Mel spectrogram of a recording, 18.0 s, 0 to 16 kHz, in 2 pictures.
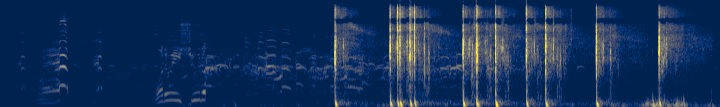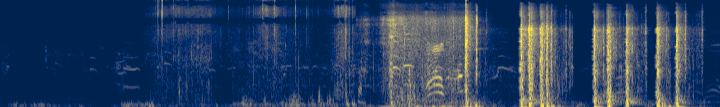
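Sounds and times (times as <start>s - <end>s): geese honking: 0.1s - 5.9s, 9.8s - 16.4s
echoing shotgun blasts: 4.2s - 8.7s, 13.7s - 17.8s.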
